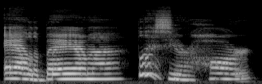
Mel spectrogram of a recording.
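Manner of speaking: Alabama drawl demo; sweet Southern "bless your heart" accent. Shown as a demonstration. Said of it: "I can do Southern accents".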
